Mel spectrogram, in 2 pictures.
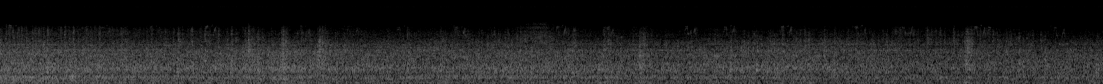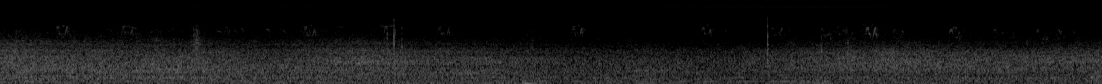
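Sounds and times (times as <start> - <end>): train rushing past: 0.0 - 15.7.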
